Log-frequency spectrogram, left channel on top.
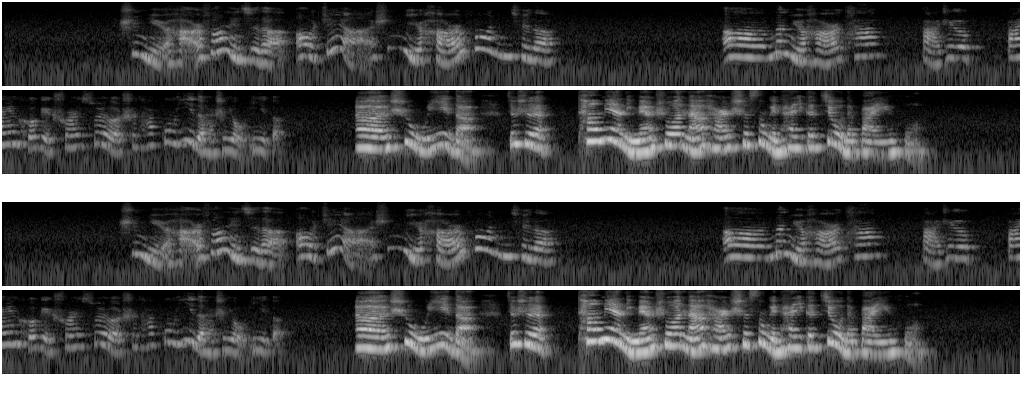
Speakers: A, on the left; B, on the right.
A: 是女孩儿放进去的，哦，这样啊，是女孩儿放进去的。啊，那女孩儿她把这个八音盒给摔碎了，是她故意的还是有意的？
B: 呃，是无意的，就是汤面里面说男孩儿是送给她一个旧的八音盒，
